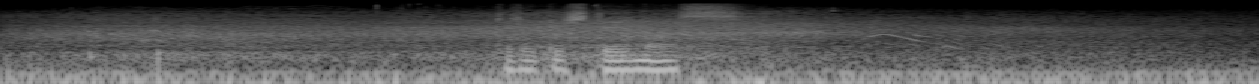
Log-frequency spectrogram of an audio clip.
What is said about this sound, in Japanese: 今ですね、えー、神奈川県の海辺からお届けしています。えっと、波の音が聞こえてると思うんですが、もう本当に海のすぐそばから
